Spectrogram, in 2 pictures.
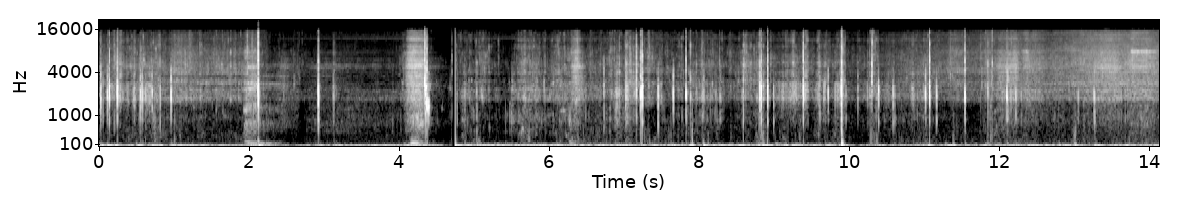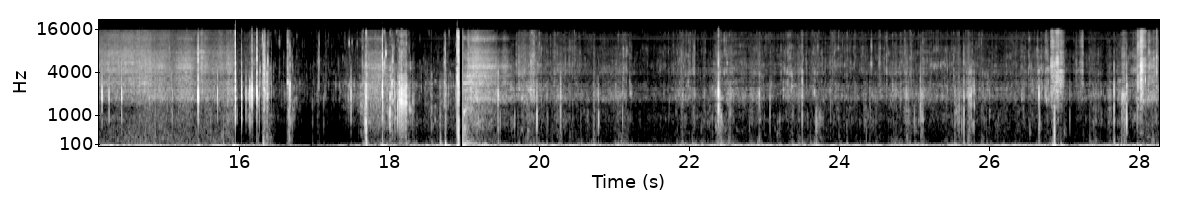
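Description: Sea water sloshing and splashing close to a mouth-mounted GoPro as a surfer paddles a surfboard through choppy whitewater, with many short crackling splashes.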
